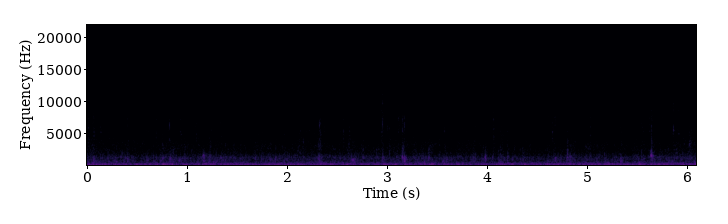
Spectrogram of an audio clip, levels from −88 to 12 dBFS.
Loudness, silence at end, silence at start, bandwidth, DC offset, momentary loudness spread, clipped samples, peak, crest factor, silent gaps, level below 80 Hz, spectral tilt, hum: -67 LUFS; 0 s; 0 s; 16 kHz; under 0.1%; 2 LU; under 0.1%; -48 dBFS; 18 dB; none; -78 dBFS; -5.5 dB/octave; none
